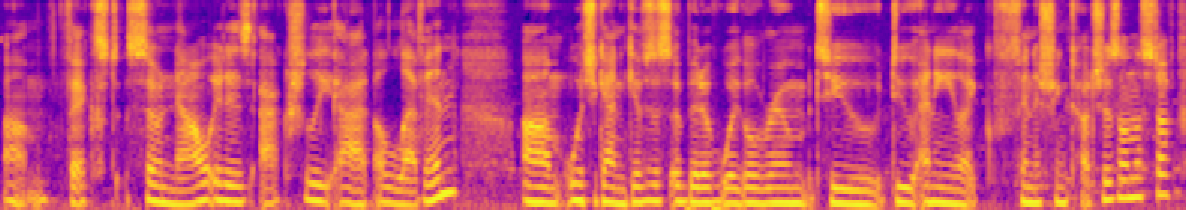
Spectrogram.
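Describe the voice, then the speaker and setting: Casting: actress as supportive woman boss for ASMR roleplay, lowish voice, very slow pace, soft halting meeting talk. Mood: appreciative, encouraging. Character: friendly, encouraging female boss leading a team meeting.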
